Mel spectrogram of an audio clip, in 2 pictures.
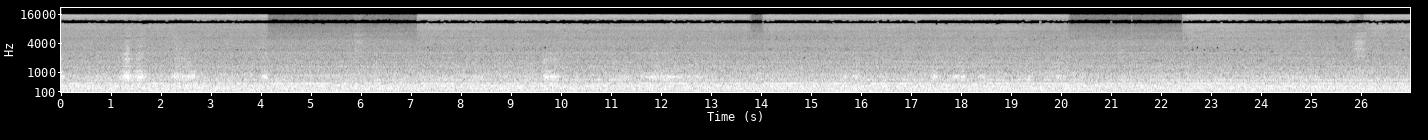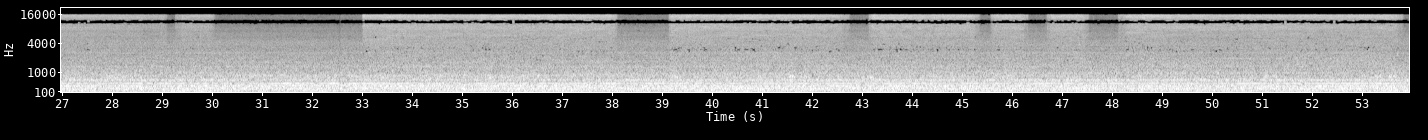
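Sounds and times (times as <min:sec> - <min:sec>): airbrush spraying hiss: 0:00.0 - 0:04.2, 0:07.1 - 0:20.2, 0:22.4 - 0:30.1, 0:33.0 - 0:38.1, 0:39.1 - 0:53.9.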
